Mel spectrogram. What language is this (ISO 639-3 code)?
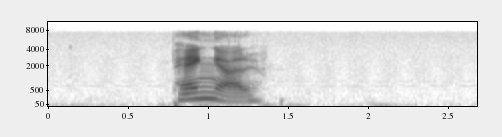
swe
